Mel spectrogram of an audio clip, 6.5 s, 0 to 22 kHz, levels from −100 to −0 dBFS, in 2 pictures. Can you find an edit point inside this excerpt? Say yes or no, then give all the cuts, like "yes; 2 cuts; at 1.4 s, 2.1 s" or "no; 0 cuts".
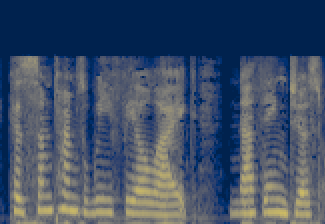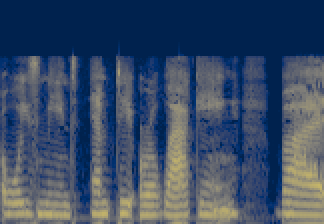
no; 0 cuts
